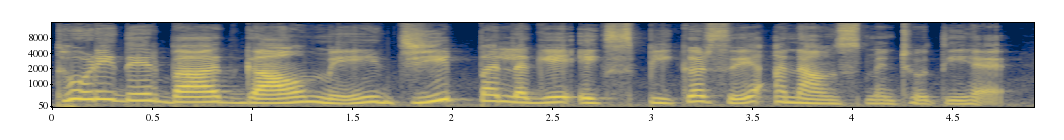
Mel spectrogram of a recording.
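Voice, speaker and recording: A woman's voice: mid-range voice, animated, a little slow, noisy background. A woman reading a scripted children's story as its narrator.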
